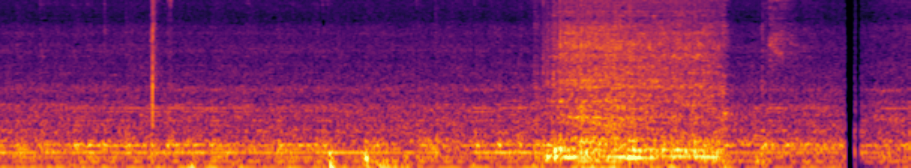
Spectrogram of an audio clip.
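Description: Juki industrial sewing machine running with a steady motor hum, then stitching louder and rattlier for about a second around four seconds in as it sews the edge of a fabric strip.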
